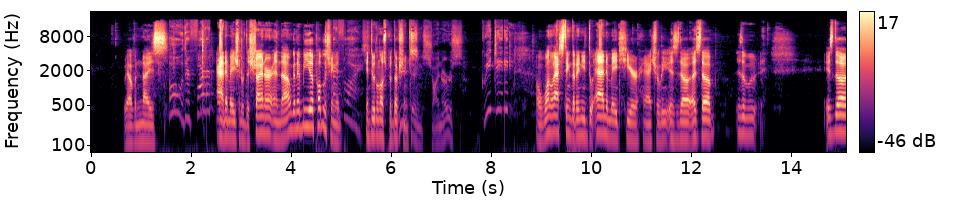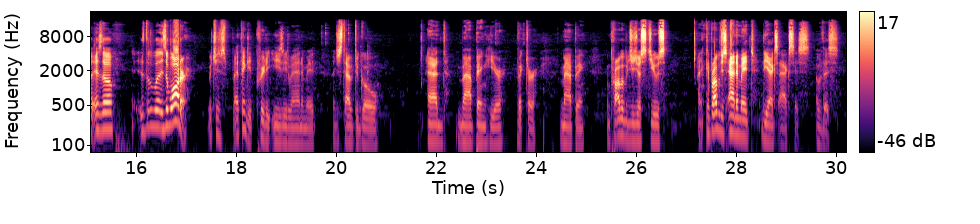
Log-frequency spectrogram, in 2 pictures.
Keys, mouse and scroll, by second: 0.4 click, 1.4 space, 2.2 space, 2.8 space, 4.6 space, 8.1 space, 8.3 5, 10.4 click, 10.8 click, 11.9 right click, 13.4 click, 15.1 space, 15.3 5, 16.2 space, 16.4 5, 19.6 click, 19.9 click, 20.2-21.1 typing, 23.1 click, 23.6 click.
